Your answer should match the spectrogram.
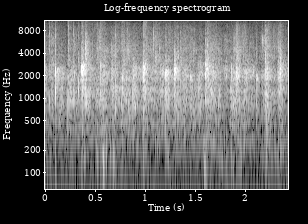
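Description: Audience applauding, fairly faint, many separate hand claps.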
